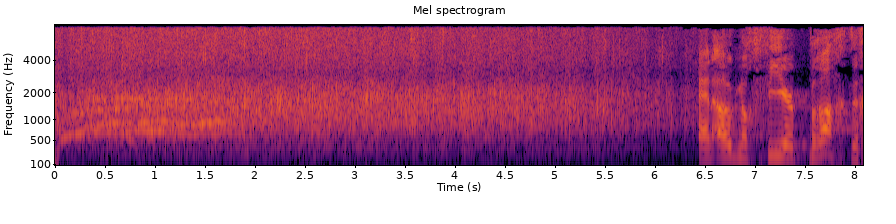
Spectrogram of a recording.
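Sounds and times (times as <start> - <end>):
church audience applause: 0.0 - 6.5
speech: 6.4 - 8.0.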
